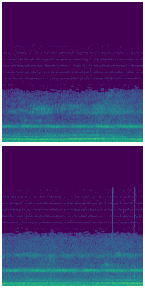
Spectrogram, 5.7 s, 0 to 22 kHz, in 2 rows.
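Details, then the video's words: Crickets in a 1992 recording called God's cricket chorus, made using only the sounds of the crickets: a dense, sustained chorus with steady layered tones, a constant shimmering drone with no breaks. "now let's take a listen to this recording of crickets that Jim Wilson and David Carson did in 1992"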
